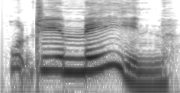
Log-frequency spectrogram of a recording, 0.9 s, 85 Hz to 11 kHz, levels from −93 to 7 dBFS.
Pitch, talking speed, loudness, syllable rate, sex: 245 Hz, 265 wpm, -17 LUFS, 5.1 syllables/s, female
